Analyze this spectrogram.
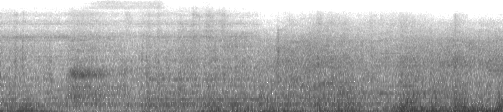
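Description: Mountain bike being ridden over rough trail: a steady rattling rumble that gets louder about four seconds in, with a brief high squeak about a second in.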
